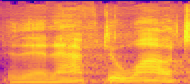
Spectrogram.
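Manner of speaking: ordinary delivery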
